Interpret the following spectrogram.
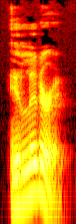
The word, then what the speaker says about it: illiterate: The T is pronounced with a D between vowels. Pronounced D. Ilid. IL. Illitter. R-ller. T. Illiterate. Illiterate. Stop t at the end. Illiterate. Illiterate. Illiterate. Four syllables. Stress on the second syllable. Illiterate. Stress on lid.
